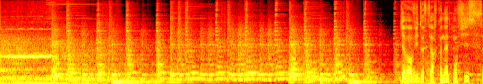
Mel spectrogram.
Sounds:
Music, Speech

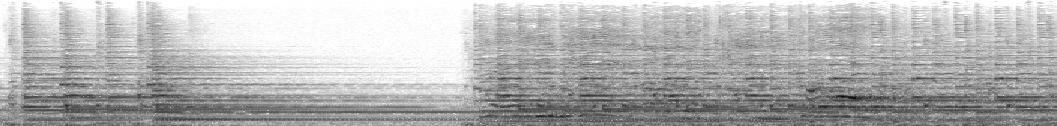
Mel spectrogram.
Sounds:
Music, Musical instrument

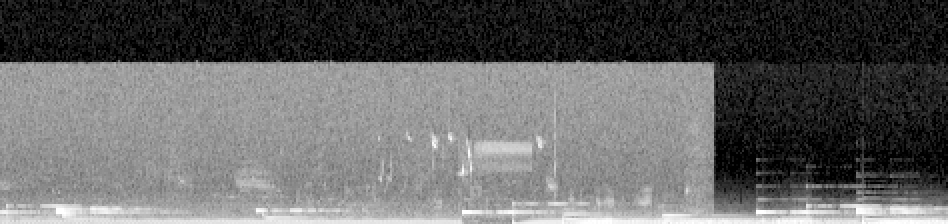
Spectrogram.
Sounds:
Music

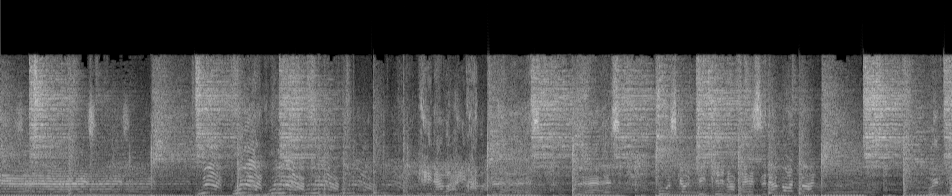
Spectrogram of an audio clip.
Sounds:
Music

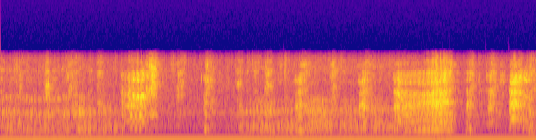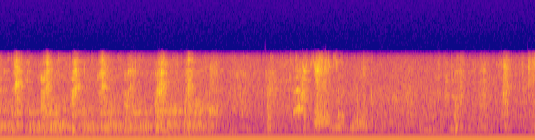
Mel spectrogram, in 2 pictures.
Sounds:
Domestic animals, Animal, canids, Dog

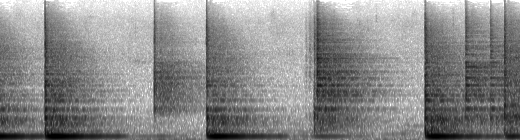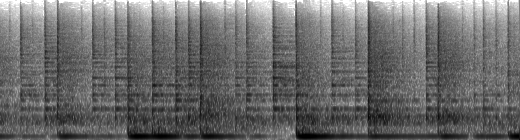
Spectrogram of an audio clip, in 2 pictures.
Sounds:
Drum, Percussion, Musical instrument, Music

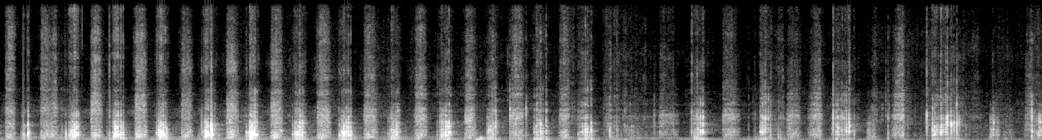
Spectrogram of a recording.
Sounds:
writing on blackboard with chalk

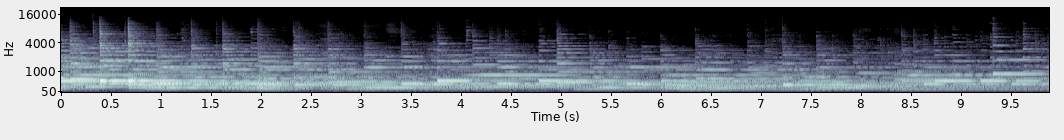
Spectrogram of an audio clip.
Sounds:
Pizzicato, Harp, playing harp

